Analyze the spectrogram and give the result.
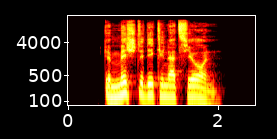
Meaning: mixed declension: a type of declension that adjectives use after ein, kein, and possessive determiners
- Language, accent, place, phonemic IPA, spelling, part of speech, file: German, Germany, Berlin, /ɡəˈmɪʃtə deklinaˈtsi̯oːn/, gemischte Deklination, noun, De-gemischte Deklination.ogg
